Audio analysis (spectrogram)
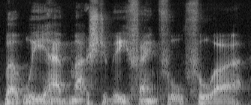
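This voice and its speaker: Creaky, very deep, fawning clerk. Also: male voice, full character voice. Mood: falsely humble. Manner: slow, obsequious, drawn-out, hushed phrase endings. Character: oily, falsely humble young male law clerk. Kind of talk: audiobook character acting.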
